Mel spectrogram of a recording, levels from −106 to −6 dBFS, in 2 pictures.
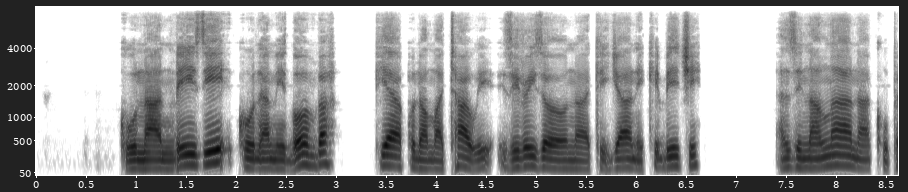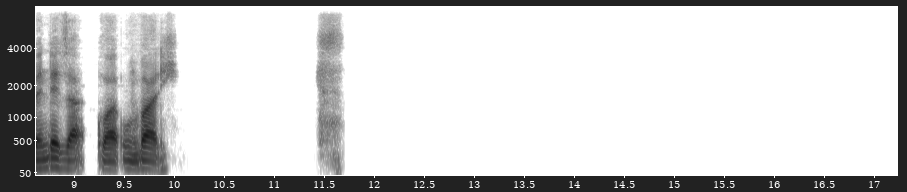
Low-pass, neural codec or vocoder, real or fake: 7.2 kHz; codec, 16 kHz, 0.5 kbps, FunCodec, trained on LibriTTS, 25 frames a second; fake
